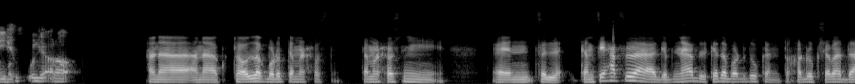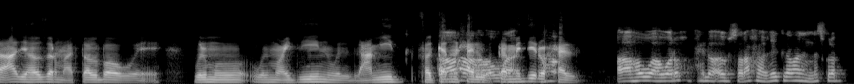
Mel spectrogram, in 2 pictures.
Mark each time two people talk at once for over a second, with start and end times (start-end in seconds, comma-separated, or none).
12.9-14.3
